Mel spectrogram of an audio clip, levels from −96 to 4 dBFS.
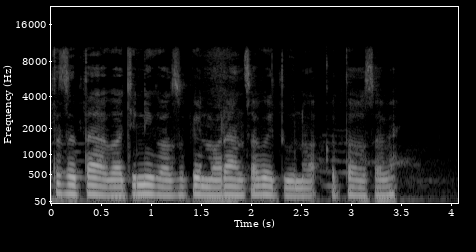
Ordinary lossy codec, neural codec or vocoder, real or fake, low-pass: none; none; real; none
